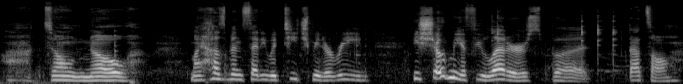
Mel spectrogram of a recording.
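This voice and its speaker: An actress playing a weary, guarded widow in an audio drama, plain-spoken, hesitant and stubborn. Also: female voice, mid-range voice, unhurried, slight background noise, lightly acted. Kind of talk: dramatic audio fiction acting.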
